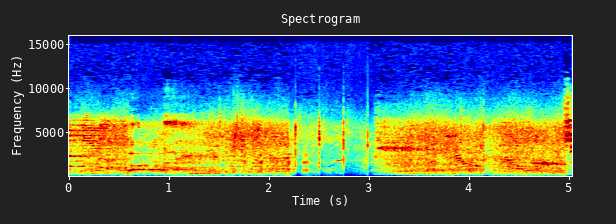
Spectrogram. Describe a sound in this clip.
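A man speaks through a microphone and loudspeakers, echoing in a large open hall.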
